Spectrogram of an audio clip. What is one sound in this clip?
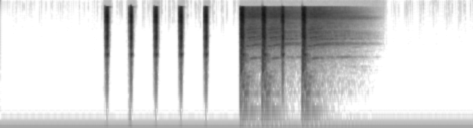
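Short electronic menu clicks sound in quick succession.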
